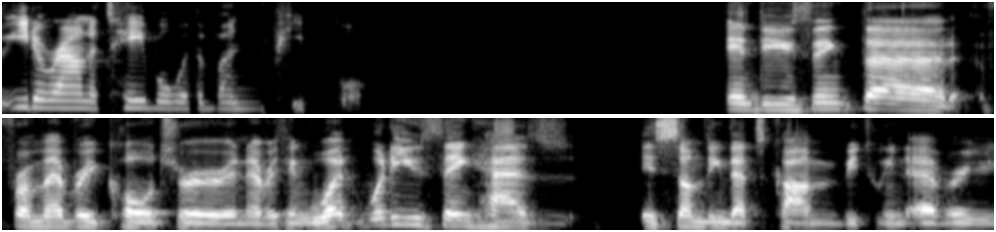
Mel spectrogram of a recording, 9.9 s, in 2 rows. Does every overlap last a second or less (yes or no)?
yes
